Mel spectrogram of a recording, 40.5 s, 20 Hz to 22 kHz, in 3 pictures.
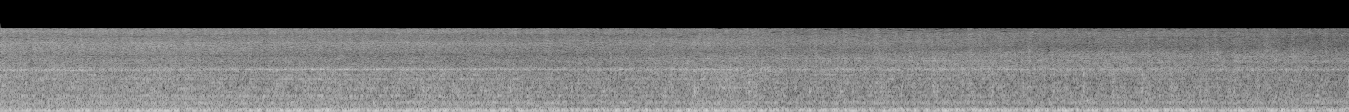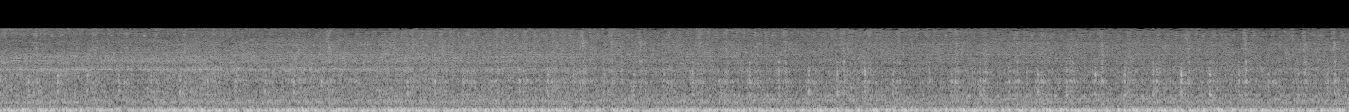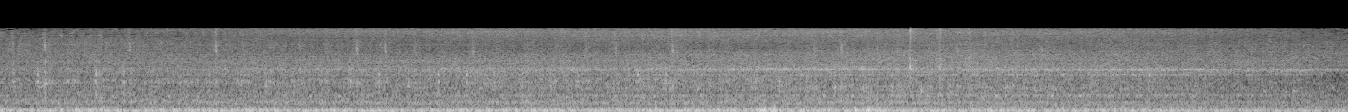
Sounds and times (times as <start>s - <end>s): Car: 0.0s - 40.4s.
